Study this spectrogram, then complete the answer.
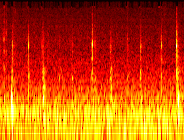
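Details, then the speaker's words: Traxxas X-Maxx RC motor shaft rocked by hand, compared against a tight motor and checked with dial indicator; light sharp clicks about three per second reveal a ton of side-to-side shaft play, excessive end play. "i mean i can clearly clearly hear how much play this shaft has compared to this one"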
